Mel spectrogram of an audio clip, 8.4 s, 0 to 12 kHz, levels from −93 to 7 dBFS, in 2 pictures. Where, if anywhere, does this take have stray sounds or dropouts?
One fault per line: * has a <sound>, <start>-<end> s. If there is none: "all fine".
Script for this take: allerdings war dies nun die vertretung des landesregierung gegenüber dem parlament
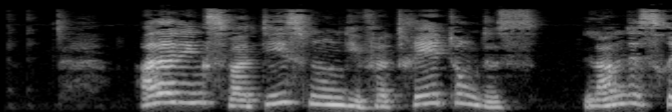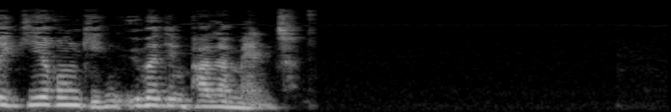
all fine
